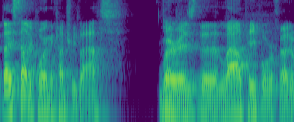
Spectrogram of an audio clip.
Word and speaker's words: Laos: I did, in my little bit of research about the pronunciation, I was kind of informed that when you were speaking about the country in the English language, the country's name should rhyme with mouse. So, Laos would be, of course, then what you're looking for when you talk about the country.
